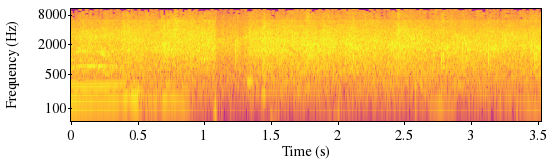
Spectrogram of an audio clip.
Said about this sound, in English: Let's clap for her now.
